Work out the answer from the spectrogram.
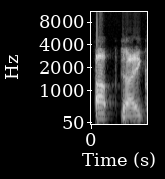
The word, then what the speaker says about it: Opdyke: one of the harder last names it's it's pronounced Updike like it should be spelled with a you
